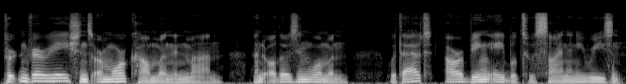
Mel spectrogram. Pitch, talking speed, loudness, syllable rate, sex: 105 Hz, 180 wpm, -17 LUFS, 5.7 syllables/s, male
